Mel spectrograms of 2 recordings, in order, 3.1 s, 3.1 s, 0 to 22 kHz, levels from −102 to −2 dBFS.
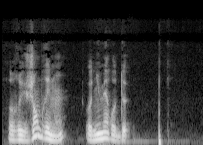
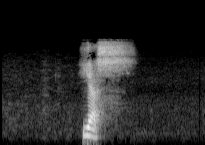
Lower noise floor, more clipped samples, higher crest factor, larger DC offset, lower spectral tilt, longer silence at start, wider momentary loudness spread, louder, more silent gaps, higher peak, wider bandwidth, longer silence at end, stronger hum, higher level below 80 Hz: second, -57 dBFS vs -73 dBFS; neither; second, 14 dB vs 22 dB; neither; first, -8.5 dB/octave vs -2 dB/octave; second, 0.1 s vs 1.25 s; about the same, 13 LU vs 15 LU; about the same, -19 LUFS vs -17 LUFS; neither; second, -4 dBFS vs 0 dBFS; second, 7.2 kHz vs 8.4 kHz; second, 0.65 s vs 1.1 s; neither; first, -34 dBFS vs -70 dBFS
